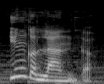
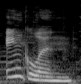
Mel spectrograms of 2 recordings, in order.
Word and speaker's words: England: 下个英格兰，那不少同学读成 England，其实这里呢 LAND 它读作 land，字母 A 呢发的是 a 的音， England。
